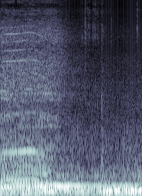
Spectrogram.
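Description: Dodge Challenger Hellcat Redeye revving hard through catless exhaust pipes, a loud, close, deep engine roar with a thick rumbling drone that holds steady for the whole moment.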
